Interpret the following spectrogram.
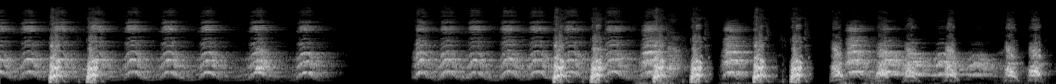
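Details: Angry dogs barking, a real recording: rapid harsh barks in quick succession, a brief pause, then more overlapping barks at a fast, uneven pace.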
